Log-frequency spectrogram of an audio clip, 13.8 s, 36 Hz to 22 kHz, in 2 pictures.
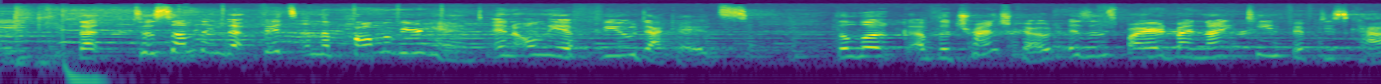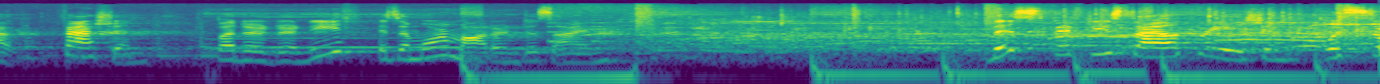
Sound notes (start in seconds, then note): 10.1 crowd cheering and applauding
